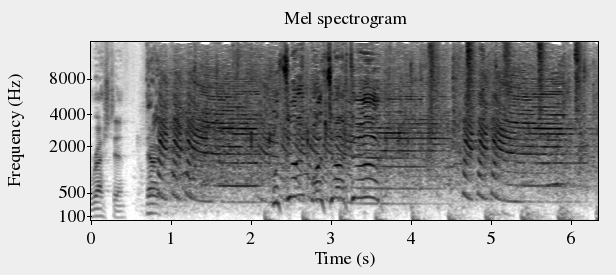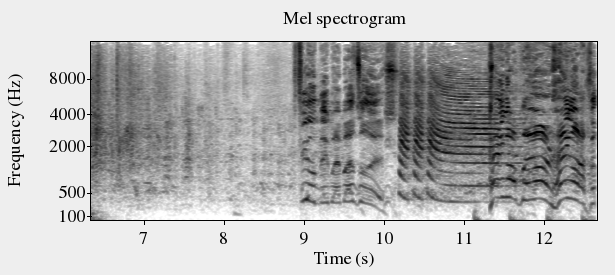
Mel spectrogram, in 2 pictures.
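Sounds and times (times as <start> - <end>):
speech: 0.0 - 1.2, 2.2 - 3.9, 4.7 - 5.3, 9.0 - 12.6
laughter: 0.6 - 12.6
air horn blasts: 1.8 - 6.7, 10.2 - 12.6.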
